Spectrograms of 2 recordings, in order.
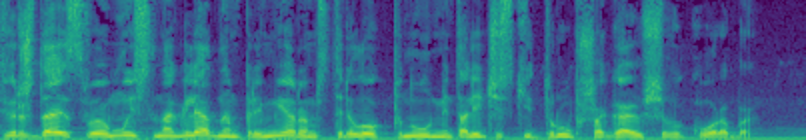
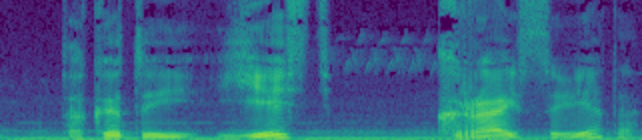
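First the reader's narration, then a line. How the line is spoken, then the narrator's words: Almost timid question. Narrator (Russian): спросил он почти робко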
